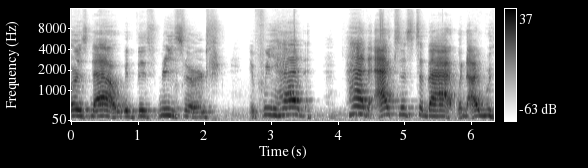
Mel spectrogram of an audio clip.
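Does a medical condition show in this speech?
Yes: cerebral palsy.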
